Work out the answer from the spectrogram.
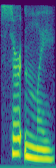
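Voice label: "certainly", US English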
